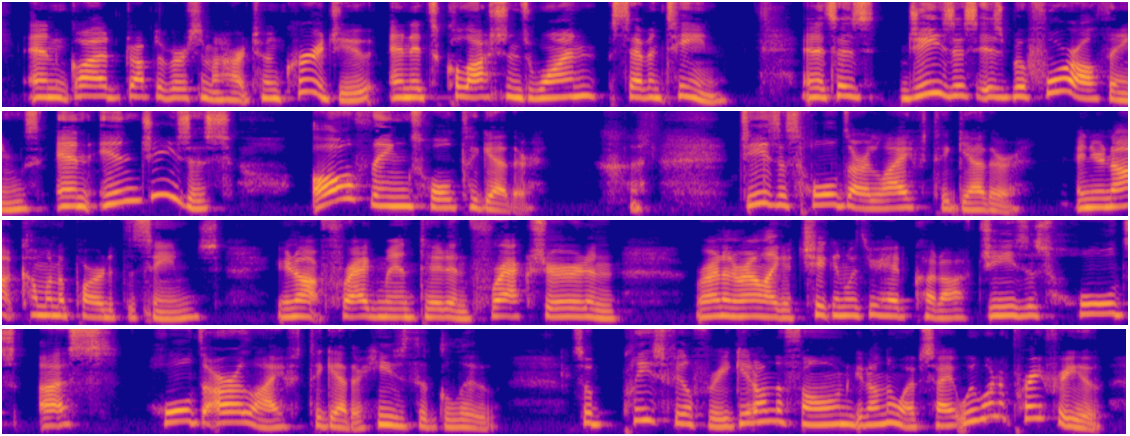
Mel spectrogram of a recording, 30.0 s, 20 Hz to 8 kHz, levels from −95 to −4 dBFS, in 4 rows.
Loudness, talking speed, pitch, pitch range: -28 LUFS, 175 wpm, 210 Hz, 185-245 Hz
